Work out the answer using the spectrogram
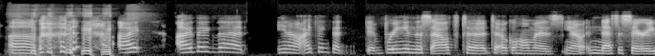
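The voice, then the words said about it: Strong Southern-tinged American accent. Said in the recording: “I've got Southern, you know, running through me like you wouldn't believe ... my horrible accent”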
